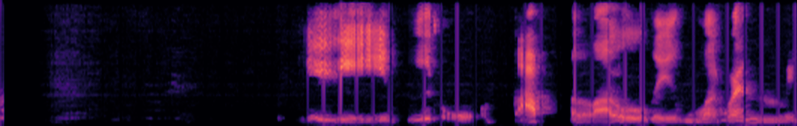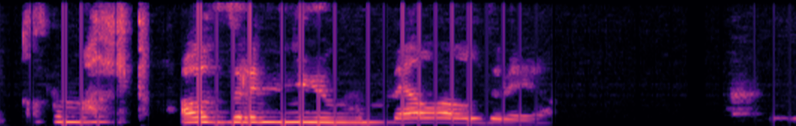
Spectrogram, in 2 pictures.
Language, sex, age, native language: Icelandic, female, 30-39, Icelandic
